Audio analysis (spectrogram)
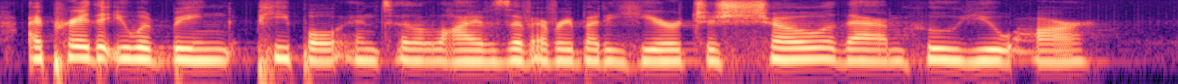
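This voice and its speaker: Monotone and flat in intonation, a woman speaks at medium pitch and a moderate pace. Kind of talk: chapel talk. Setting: school chapel with audience.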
